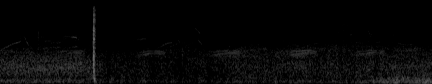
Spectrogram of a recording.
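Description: A golf club strikes the ball from the grass in a flop shot: one short sharp click about a second in. Faint bird calls follow.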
